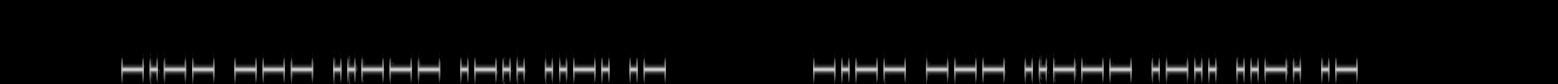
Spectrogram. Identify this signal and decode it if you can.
Morse code, heard as a keyed tone, about 17 wpm, 700 Hz. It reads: YO2LFA YO2LFA
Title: DXCC-100 Call Signs - 6 Characters - Repeated 2x - 17wpm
